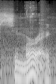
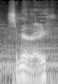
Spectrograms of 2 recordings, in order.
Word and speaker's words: Sumire: Where's Simure? Where on earth is... Did I totally mispronounce it? Where is Sumire? Sumire.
